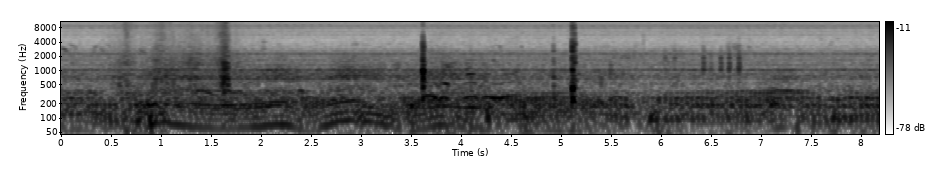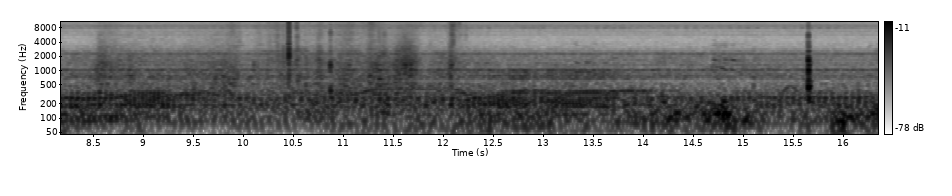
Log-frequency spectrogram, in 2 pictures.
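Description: Near silence: faint outdoor background with a low murmur of distant voices and a few brief, isolated clicks.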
